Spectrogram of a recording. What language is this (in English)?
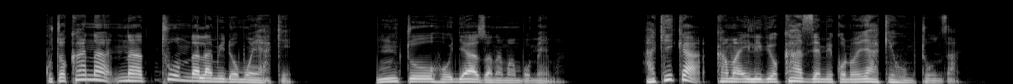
Swahili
